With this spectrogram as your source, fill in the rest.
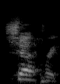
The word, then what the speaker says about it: Shari: Two syllables. Shari.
